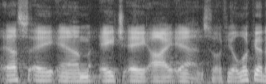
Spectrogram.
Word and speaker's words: Samhain: a 48 hour festival called the vigil of sahlan now it's pronounced solemn but it's spelled s a.m. h AI n so if you look it up it's looks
